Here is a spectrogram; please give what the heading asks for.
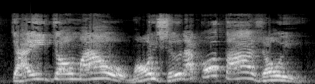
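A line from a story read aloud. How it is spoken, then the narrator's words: Commanding shout. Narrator (Vietnamese): Tà thần lỗ đạo chợt thấy Chí Tôn vượt ra ngoài vòng kiềm tỏa của bọn cao thủ U Minh Cung liền quát lên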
